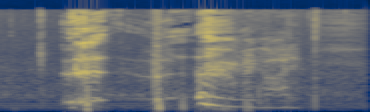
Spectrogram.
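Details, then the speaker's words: A child deliberately burps for a burp video: a few short voiced belches, one drawn out with falling pitch, with quiet room noise between them. "what is up i'm gonna be doing a burp video finally finally okay okay"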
